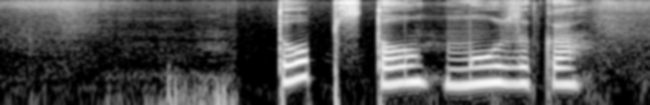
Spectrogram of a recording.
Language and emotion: Russian, neutral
